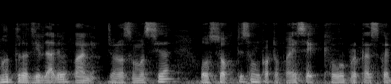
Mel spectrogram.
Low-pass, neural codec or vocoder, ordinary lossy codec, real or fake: 7.2 kHz; codec, 16 kHz in and 24 kHz out, 1.1 kbps, FireRedTTS-2 codec; none; fake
